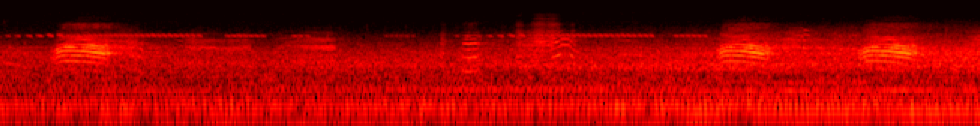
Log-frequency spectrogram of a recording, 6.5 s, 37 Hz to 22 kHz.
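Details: Recorded 6 November 2022 at Mt Coot-tha, Brisbane, Queensland, with a Canon R7: Sulphur-crested cockatoos give harsh, squawking calls with a downward slur, spaced by pauses, while a thin steady whistle sounds faintly behind.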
